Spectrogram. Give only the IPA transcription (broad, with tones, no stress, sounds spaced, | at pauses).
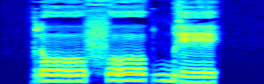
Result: ɾ oː˨ f oː˦ ɡ͡b e˨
